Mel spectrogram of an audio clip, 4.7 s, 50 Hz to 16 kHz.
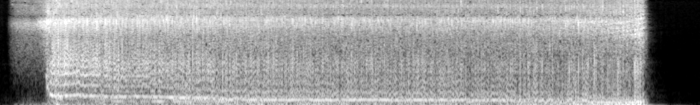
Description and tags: Balloon Deflate Short 6
Recorded as part of a collection of sounds created by manipulating a balloon.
